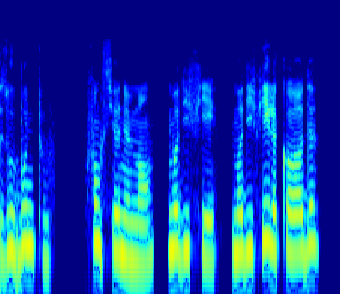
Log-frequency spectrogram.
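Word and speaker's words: Xubuntu: et se prononce mabunus comme xubintu se prononce zubuntu fonctionnement modifier modifier le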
